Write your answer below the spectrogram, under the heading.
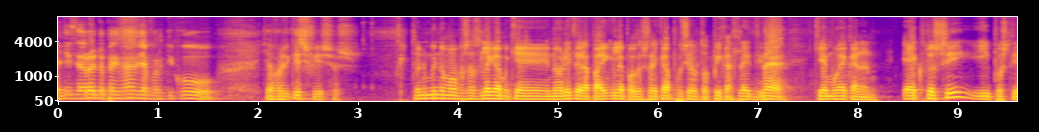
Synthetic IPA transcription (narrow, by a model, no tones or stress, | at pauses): ɐt̪iθeoɾot̪opeɐnðjʝɐfoɾet̪ikuðjɐfoɾt̪icesfisos | t̪o̞nminomɐoposɐzle̞ɣɐme̞ce̞no̞ɾit̪e̞ɾɐpɐɣilɐpoðo̞st̪ɐikɐpusiɐpot̪opikɐθle̞t̪ies | ce̞mue̞kɐnɐn | e̞k̚p̚t̪o̞siiːpo̞st̪i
